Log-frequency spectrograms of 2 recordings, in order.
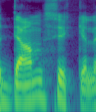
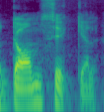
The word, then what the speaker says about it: damcykel: Ja, det heter inte dammcykel, det heter damcykel. Ibland är det ju skillnad på M om det är två eller ett.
